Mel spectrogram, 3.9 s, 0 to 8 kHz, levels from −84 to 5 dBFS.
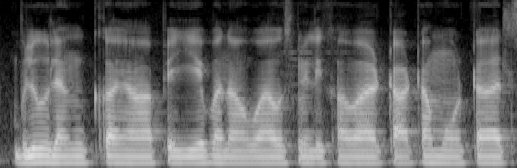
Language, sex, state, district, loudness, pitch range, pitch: Hindi, male, Jharkhand, Ranchi, -14 LUFS, 110-115 Hz, 110 Hz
